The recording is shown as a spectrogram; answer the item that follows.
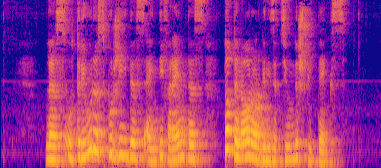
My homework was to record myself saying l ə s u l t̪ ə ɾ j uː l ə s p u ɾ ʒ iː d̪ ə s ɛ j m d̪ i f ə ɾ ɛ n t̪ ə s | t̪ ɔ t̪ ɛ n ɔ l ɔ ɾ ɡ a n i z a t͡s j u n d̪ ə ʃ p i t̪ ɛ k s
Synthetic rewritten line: l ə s u l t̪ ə ɾ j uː ɾ ə s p u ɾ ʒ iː d̪ ə s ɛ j n d̪ i f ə ɾ ɛ n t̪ ə s | t̪ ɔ t̪ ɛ n ɔ ɾ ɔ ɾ ɡ a n i z a t͡s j u n d̪ ə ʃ p i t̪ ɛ k s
